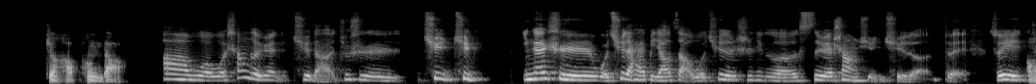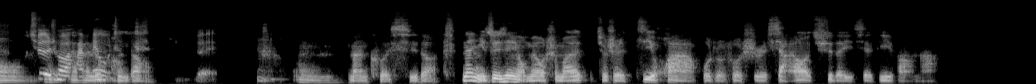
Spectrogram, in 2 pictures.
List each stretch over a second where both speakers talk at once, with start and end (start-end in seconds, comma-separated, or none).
10.2-11.9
